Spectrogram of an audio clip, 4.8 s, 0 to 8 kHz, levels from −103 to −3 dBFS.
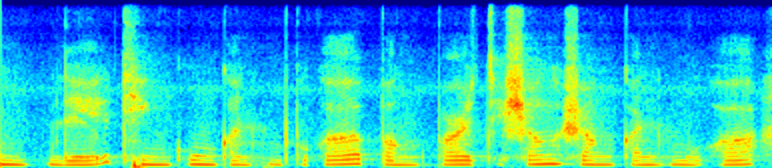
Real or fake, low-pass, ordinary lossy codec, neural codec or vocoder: real; none; none; none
